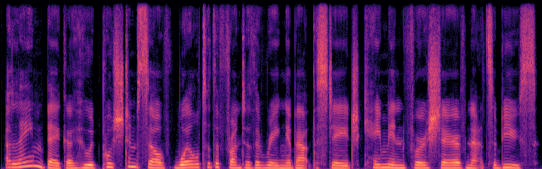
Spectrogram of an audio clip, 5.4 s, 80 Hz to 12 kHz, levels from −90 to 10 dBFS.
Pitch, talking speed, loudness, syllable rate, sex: 205 Hz, 275 wpm, -16 LUFS, 6.1 syllables/s, female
